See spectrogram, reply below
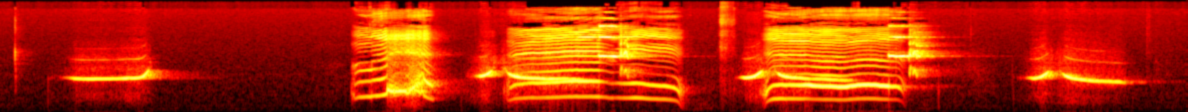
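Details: Ring-necked parakeet talking: short level whistled notes that curl upward at the end, alternating with long, rich, voice-like phrases of several seconds, with quiet gaps between.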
